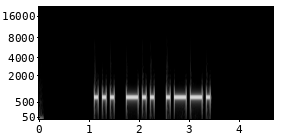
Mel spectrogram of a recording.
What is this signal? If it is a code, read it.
Morse code, heard as a keyed tone, about 15 wpm, 700 Hz. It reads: SDP
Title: USA Call Sign Postfixes - 3 Letters 15wpm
